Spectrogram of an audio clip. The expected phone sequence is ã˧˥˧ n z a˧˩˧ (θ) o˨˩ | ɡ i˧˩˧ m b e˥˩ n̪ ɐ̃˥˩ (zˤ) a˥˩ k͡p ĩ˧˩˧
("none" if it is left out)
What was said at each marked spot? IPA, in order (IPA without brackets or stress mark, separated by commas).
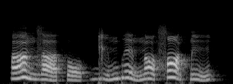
θ, sˤ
